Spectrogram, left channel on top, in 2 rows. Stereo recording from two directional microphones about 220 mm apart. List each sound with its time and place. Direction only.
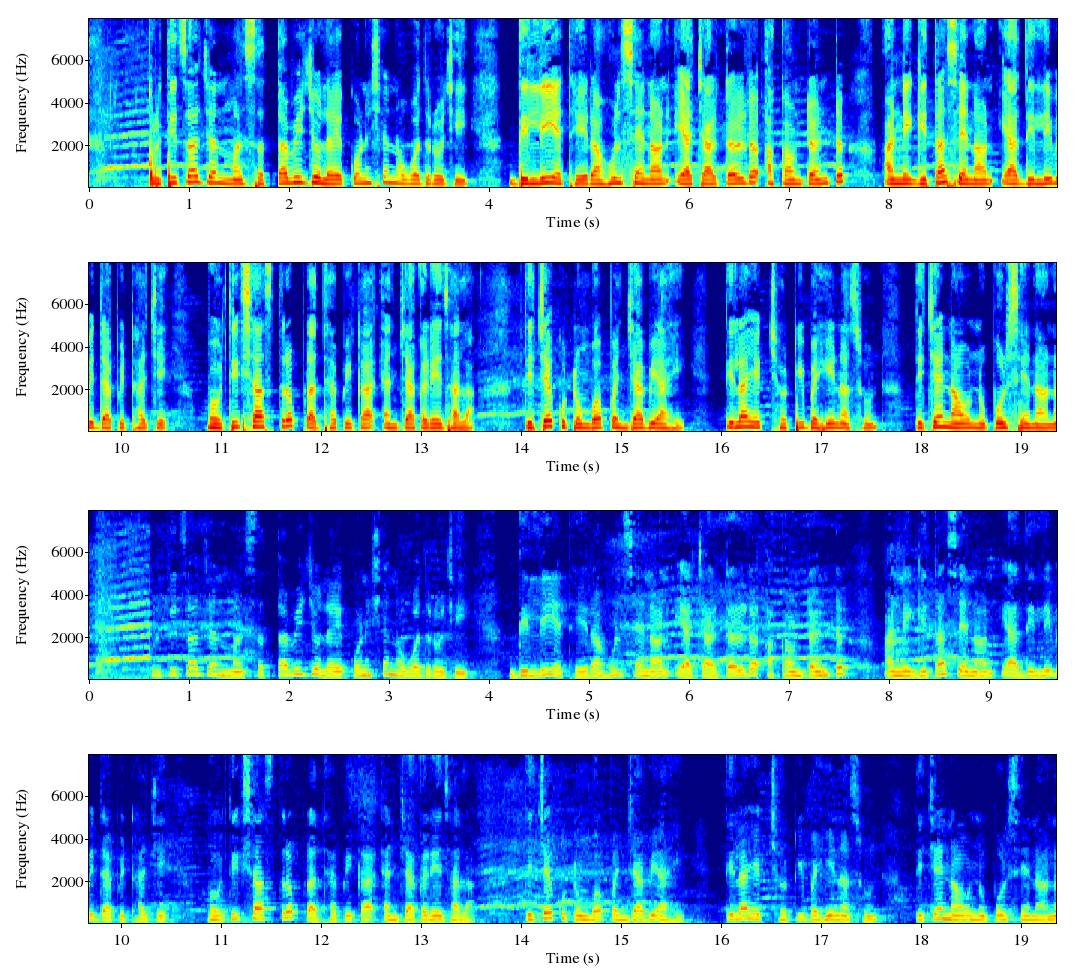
0.9 s a woman's voice: 45° left (ahead or behind)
